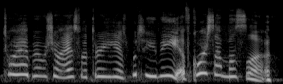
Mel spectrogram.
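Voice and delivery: how could you not know; indignant disbelief. Retold or imitated. Client protests to her therapist, high incredulous voice.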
